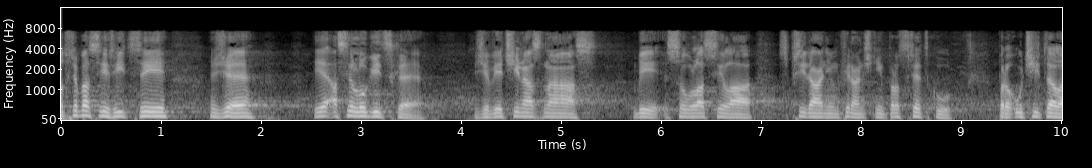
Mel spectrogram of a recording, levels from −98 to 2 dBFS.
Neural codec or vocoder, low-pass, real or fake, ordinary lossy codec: none; 7.2 kHz; real; MP3, 48 kbps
